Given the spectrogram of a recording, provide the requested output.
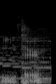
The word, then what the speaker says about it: Aether: a pronunciation guide okay so ather is ether that's my bad and they have uh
